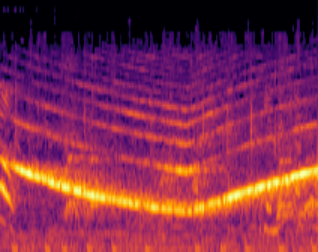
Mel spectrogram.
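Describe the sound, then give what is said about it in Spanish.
A Guardia Civil police patrol car passes a house with its siren sounding. One loud wailing tone sweeps slowly down, then climbs back up, over a low rhythmic rumble. “Un guardia civil pasa con el coche patrulla por delante de su casa”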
